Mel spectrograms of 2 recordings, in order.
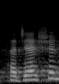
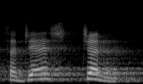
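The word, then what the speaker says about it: suggestion: Actually क्या है, एक वर्ड है सजेशन, बहुत से इसको मिस प्रोनाउंस करते हैं, वो क्या कहते हैं? सजेशन। सजेशन नहीं होता ये, इट is pronounced as सजेशन।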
